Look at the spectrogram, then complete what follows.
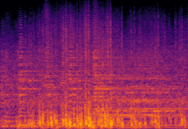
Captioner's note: thudding hooves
